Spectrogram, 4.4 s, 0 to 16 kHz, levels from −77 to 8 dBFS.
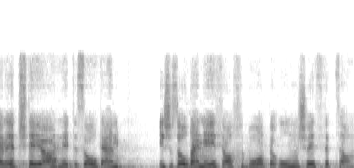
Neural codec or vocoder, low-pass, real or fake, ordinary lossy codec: codec, 24 kHz, 0.9 kbps, WavTokenizer, medium music audio release; 10.8 kHz; fake; none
